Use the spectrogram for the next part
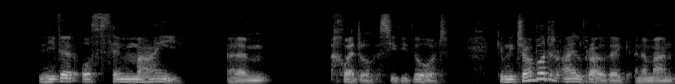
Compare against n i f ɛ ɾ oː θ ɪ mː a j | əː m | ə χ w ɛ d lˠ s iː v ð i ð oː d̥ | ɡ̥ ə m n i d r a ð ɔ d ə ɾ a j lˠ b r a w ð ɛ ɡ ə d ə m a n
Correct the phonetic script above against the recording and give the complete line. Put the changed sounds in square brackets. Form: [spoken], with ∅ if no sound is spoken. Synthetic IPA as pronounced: n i [v] ɛ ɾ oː θ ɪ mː a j | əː m | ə χ w ɛ d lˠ s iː [∅] ð i ð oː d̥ | ɡ̥ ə m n i d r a [v] ɔ d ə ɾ a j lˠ [v] r a w ð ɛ ɡ ə [n] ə m a n

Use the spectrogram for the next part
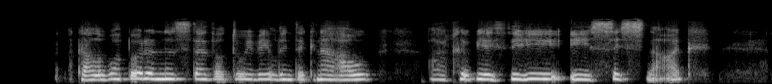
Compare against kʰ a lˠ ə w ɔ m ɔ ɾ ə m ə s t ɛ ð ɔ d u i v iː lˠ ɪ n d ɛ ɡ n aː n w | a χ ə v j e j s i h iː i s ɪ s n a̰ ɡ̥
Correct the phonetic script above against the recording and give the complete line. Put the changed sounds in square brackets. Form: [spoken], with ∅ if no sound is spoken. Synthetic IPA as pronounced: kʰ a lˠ ə w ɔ [b] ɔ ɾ ə [n] ə s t ɛ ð ɔ d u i v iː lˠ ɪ n d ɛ ɡ n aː [∅] w | a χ ə v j e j [θ] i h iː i s ɪ s n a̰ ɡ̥

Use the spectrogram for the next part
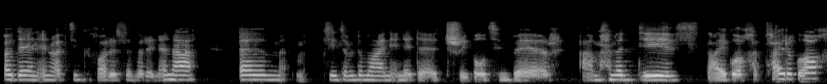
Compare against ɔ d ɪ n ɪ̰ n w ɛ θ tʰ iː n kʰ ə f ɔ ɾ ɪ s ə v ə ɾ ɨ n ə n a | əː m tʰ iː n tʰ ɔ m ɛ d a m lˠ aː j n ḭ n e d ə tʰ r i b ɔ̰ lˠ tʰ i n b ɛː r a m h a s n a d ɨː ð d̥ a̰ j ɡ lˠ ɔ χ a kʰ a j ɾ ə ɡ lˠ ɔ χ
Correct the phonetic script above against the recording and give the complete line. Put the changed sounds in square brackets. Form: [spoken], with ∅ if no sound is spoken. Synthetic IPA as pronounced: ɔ d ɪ n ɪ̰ n w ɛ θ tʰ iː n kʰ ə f ɔ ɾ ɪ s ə v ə ɾ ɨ n ə n a | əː m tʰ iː n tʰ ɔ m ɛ d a m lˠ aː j n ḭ n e d ə tʰ r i b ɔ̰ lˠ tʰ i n b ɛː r a m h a [∅] n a d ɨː ð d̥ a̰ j ɡ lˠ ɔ χ a [tʰ] a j ɾ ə ɡ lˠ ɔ χ

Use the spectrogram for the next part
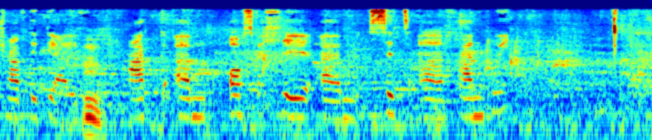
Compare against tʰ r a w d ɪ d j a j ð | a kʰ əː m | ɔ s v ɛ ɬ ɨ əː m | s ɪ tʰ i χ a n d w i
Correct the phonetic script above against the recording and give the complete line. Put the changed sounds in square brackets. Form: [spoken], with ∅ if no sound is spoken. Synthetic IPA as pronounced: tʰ r a [v] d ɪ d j a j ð | a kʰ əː m | ɔ s v ɛ ɬ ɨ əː m | s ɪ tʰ [a] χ a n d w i

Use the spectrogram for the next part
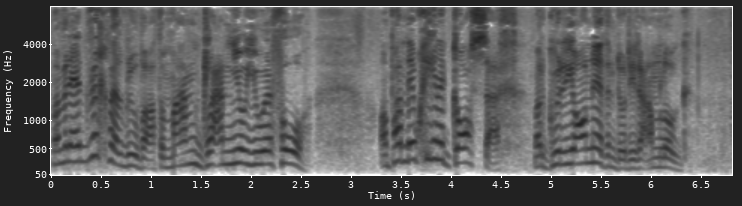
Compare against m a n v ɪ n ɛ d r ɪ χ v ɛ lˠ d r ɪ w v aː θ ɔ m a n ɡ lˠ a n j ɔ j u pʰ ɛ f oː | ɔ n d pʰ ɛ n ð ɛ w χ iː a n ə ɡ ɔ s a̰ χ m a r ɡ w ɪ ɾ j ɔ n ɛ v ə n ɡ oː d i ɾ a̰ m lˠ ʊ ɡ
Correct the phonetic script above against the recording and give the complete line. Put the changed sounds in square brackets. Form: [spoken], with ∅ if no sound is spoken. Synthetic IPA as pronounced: m a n v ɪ n ɛ d r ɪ χ v ɛ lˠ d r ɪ w v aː θ ɔ m a n ɡ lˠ a n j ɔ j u [∅] ɛ f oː | ɔ n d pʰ [a] n ð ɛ w χ iː [ə] n ə ɡ ɔ s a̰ χ m a r ɡ w ɪ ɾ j ɔ n ɛ [ð] ə n [d] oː d i ɾ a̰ m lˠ ʊ ɡ

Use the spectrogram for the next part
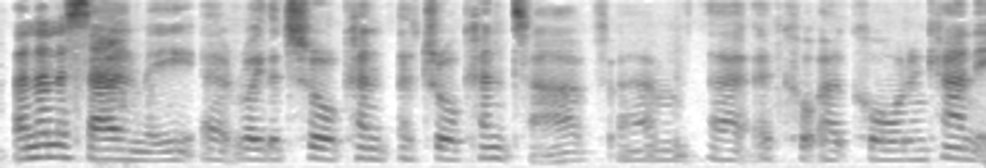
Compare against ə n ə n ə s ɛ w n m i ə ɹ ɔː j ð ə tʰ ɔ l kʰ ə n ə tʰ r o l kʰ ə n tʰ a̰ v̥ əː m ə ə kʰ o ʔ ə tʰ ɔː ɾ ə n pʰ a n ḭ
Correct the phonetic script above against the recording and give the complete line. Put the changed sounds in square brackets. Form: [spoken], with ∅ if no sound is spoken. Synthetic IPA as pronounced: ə n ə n ə s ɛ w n m i ə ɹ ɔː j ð ə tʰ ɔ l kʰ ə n ə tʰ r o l kʰ ə n tʰ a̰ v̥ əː m ə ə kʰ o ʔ ə [kʰ] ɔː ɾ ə n [kʰ] a n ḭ

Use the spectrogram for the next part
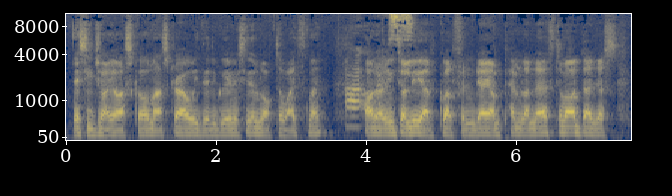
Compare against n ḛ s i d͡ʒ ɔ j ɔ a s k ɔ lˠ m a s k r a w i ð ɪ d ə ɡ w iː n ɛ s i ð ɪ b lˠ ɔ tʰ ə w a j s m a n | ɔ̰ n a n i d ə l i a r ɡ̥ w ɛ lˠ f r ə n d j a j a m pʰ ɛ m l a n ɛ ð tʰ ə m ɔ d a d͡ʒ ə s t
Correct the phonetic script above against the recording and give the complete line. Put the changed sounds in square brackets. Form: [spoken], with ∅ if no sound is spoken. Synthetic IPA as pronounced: n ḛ s i d͡ʒ ɔ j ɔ a s k ɔ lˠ m a s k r a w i ð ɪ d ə ɡ w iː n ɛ s i ð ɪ [m] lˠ ɔ tʰ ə w a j [θ] m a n | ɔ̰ n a n i d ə l i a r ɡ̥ w ɛ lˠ f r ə n d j a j a m pʰ ɛ m l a n ɛ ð tʰ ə m ɔ d a d͡ʒ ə s t

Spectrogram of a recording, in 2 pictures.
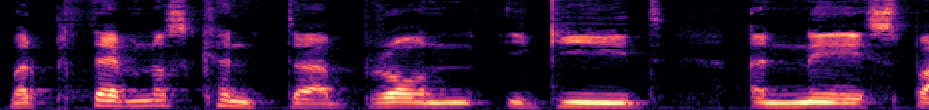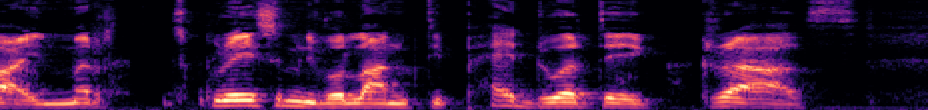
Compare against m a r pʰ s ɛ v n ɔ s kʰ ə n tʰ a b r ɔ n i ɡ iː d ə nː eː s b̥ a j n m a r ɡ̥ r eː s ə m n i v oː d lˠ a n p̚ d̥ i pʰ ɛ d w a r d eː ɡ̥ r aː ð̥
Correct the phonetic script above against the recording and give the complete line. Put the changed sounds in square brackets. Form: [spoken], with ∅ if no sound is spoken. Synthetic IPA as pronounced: m a r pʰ [θ] ɛ v n ɔ s kʰ ə n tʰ a b r ɔ n i ɡ iː d ə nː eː s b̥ a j n m a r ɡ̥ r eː s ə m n i v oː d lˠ a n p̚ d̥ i pʰ ɛ d w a r d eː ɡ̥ r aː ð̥

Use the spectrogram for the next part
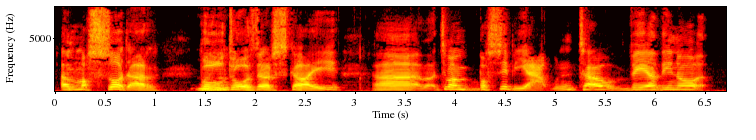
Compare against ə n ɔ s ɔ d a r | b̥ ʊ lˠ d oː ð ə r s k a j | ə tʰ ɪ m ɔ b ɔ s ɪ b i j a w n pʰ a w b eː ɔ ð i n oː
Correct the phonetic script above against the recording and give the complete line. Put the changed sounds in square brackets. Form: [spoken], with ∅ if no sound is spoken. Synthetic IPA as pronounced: ə [m] ɔ s ɔ d a r | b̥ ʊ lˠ d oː ð ə r s k a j | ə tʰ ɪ m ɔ b ɔ s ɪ b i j a w n [tʰ] a w [v] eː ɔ ð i n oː

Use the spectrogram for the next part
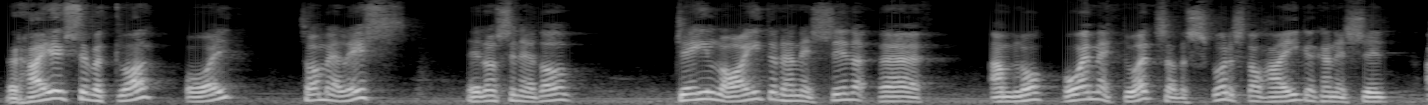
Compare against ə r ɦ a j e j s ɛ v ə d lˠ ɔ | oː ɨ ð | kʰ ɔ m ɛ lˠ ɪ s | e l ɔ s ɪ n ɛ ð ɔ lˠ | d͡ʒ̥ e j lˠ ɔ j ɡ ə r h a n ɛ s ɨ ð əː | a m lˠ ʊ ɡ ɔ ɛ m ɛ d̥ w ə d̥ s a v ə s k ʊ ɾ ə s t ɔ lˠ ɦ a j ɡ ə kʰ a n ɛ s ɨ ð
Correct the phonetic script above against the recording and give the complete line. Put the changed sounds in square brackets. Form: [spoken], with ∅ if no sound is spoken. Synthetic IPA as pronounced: ə r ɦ a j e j s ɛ v ə d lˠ ɔ | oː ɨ ð | [tʰ] ɔ m ɛ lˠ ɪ s | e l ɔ s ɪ n ɛ ð ɔ lˠ | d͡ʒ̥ e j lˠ ɔ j [d] ə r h a n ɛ s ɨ ð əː | a m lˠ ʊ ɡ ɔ ɛ m ɛ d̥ w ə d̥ s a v ə s k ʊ ɾ ə s t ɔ lˠ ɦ a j ɡ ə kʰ a n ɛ s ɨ ð

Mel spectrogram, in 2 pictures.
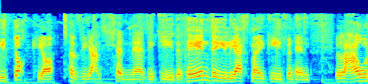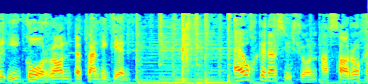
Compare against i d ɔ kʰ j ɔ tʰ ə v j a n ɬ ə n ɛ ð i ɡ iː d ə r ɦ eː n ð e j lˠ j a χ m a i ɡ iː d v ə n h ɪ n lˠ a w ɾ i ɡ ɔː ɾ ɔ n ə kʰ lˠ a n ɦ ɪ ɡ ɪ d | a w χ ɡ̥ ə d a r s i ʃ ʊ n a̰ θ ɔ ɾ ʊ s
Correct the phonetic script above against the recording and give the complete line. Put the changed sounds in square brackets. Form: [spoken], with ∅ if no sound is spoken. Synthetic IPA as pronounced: i d ɔ kʰ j ɔ tʰ ə v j a n ɬ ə n ɛ ð i ɡ iː d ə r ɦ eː n ð e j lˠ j a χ m a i ɡ iː d v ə n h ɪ n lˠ a w ɾ i ɡ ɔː ɾ ɔ n ə [pʰ] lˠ a n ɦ ɪ ɡ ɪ [n] | [ɛ] w χ ɡ̥ ə d a r s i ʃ ʊ n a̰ θ ɔ ɾ ʊ [χ]

